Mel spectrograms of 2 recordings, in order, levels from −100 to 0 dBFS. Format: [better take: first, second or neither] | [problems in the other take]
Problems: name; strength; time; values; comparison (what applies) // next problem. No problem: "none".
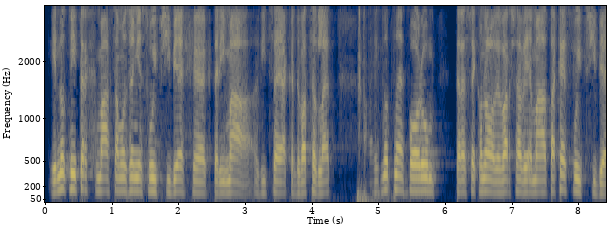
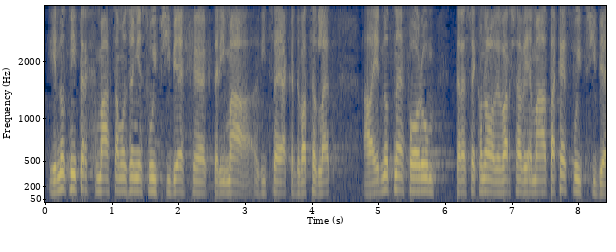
second | noise reduction (neural mask model DeepFilterNet 3)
